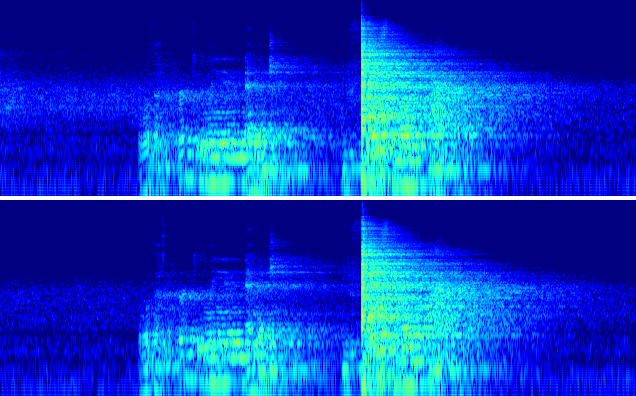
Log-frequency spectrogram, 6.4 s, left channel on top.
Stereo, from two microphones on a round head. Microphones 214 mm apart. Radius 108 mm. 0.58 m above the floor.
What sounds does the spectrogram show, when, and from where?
1.4 s a man speaking: 30° left (ahead or behind), 1.8 m; by 4.6 s 55° left (ahead or behind), 3.5 m
3.6 s tapping: 35° left (ahead or behind), 2.5 m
